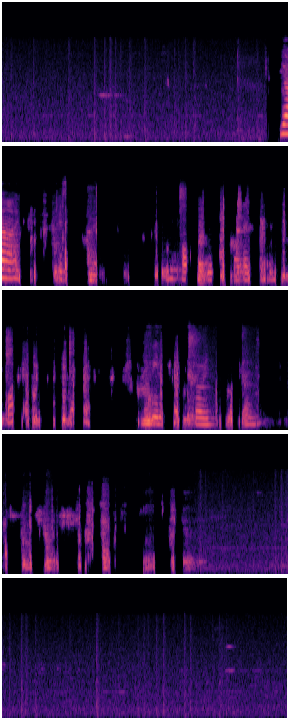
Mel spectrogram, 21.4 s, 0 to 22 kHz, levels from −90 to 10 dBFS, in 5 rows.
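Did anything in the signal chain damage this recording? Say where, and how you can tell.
Yes, and it all comes from the call processing stage, around the echo canceller. First, the other side's voice leaking through. A second voice sits under the talker in three stretches. From 0.65 to 1.98 s it's very faint, well down in the background. From 3.91 to 19.01 s it's nearly as loud as the main talker. From 20.24 s to the end it's faint again. The likely cause is loudspeaker playback reaching the mic that the canceller didn't fully subtract.

Second, speech suppressed in double talk. Between 4.15 and 12.48 s, while that second voice is going, the main talker keeps dipping and breaking up. The pieces add up to roughly 5 s, and the worst drops are something like 40 dB deep. There's a shorter bout between 13.66 and 15.38 s, about half a second in total. The canceller probably couldn't tell near-end speech from echo during overlap, so it ducked both.

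Third, background gated by the echo canceller. The room tone drops out abruptly twice. The first is between 12.48 and 13.15 s, about 30 dB down for roughly half a second. The second is from 14.62 to 14.98 s, about 40 dB down. In both, the canceller clamped the mic hard while the loudspeaker was active, so the ambience vanishes and then pops back when it releases. That on-off room noise is the tell.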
